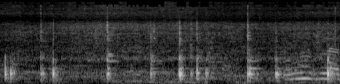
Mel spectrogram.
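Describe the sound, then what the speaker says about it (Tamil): Goat head curry being stirred in a pan, the spoon clinking and scraping in quick irregular strokes over a low simmering sizzle, close and without talk. "நல்லா போட்டு நல்லா கிண்டி எடுத்துக்கலாம்"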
